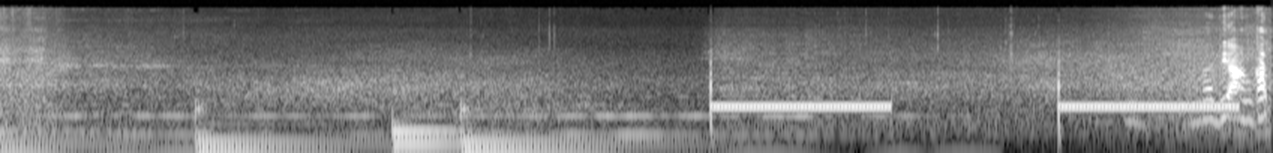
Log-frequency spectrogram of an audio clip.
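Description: Telephone tones from a call that goes unanswered: stepped dial and ringback beeps, then two long sustained tones with a gap between, clear and mid-loud.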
